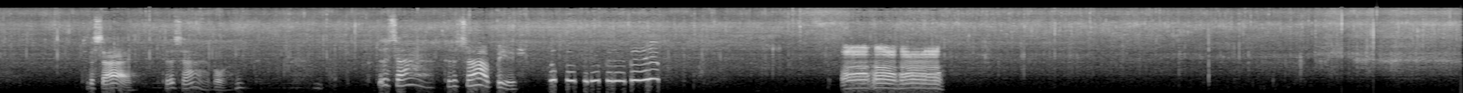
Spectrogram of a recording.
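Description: Fish sizzles softly in a hot pan.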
